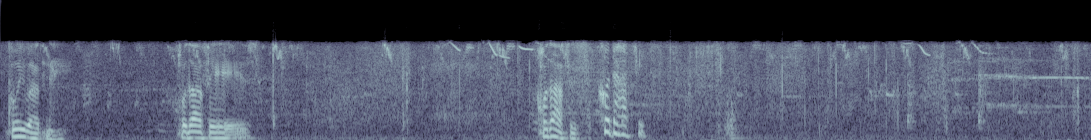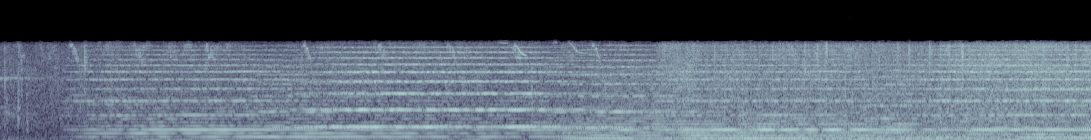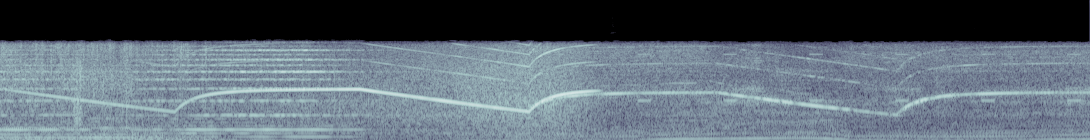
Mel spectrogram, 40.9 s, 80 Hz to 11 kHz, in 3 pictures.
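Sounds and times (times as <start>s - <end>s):
speech: 0.2s - 0.9s, 2.2s - 3.2s, 6.8s - 8.2s
ambulance siren wailing: 12.0s - 40.8s
heavy rumbling ambulance engine drone: 14.4s - 40.8s.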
